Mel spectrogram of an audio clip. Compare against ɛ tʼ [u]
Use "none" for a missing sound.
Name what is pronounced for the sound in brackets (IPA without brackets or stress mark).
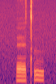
ɯ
